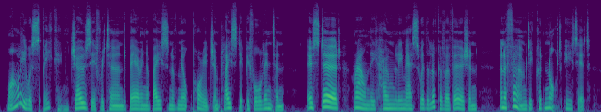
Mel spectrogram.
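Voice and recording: Extremely low-pitched for a woman, her voice has a clear, smooth and slightly mellow tone with ordinary pitch variation at a moderate pace, dry and close with no echo on a very clean recording with a silent background.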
